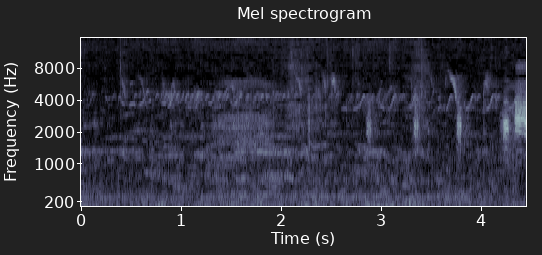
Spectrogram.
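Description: Small birds chirping faintly now and then over a low, steady outdoor rumble, with a few short, louder clicks near the end.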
